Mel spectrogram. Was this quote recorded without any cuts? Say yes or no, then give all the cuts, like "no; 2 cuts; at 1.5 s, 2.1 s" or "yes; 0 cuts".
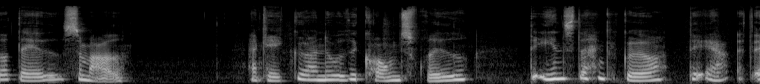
yes; 0 cuts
